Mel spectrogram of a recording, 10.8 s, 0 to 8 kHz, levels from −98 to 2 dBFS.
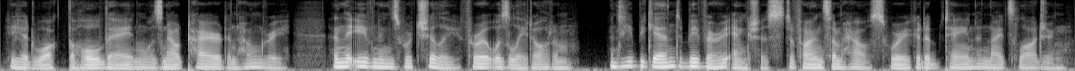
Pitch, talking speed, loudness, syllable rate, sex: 100 Hz, 225 wpm, -19 LUFS, 5.7 syllables/s, male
